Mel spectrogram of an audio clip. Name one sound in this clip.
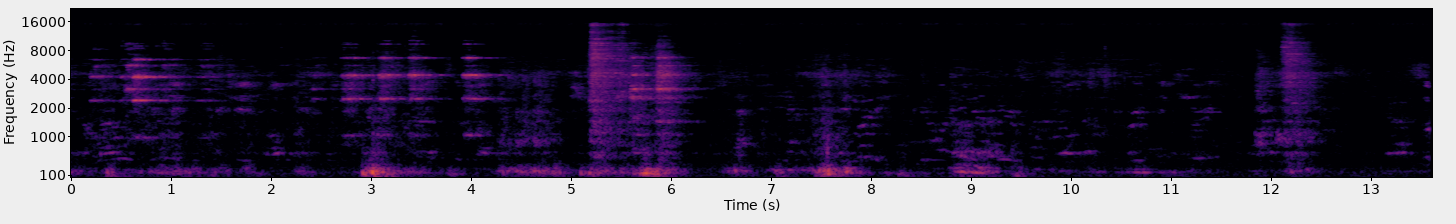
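Fabric rustles as a man handles bedding.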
